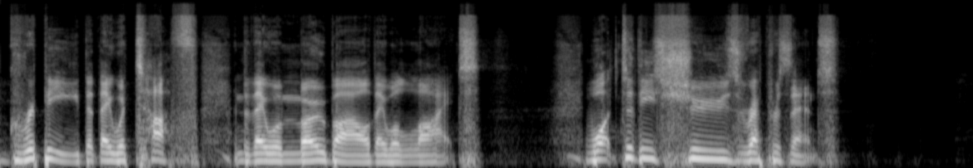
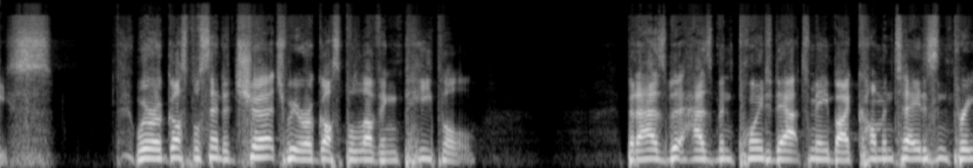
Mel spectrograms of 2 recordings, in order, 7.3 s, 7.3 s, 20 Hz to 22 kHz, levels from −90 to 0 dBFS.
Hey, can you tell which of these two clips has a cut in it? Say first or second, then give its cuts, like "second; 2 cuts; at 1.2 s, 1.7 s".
first; 1 cut; at 4.4 s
